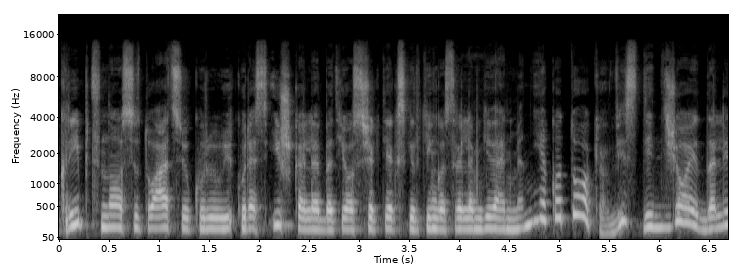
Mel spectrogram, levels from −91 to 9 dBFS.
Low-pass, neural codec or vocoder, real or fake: 14.4 kHz; none; real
